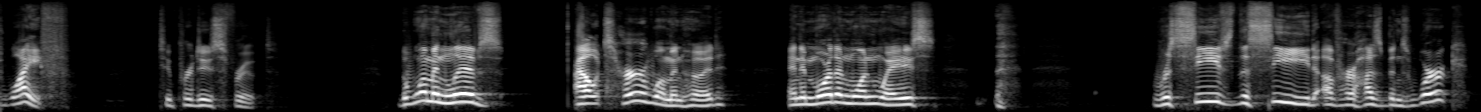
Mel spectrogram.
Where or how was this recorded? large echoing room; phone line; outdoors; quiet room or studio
large echoing room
